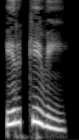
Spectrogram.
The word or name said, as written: ಇರ್ಕಿವಿ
